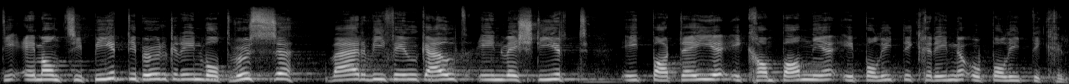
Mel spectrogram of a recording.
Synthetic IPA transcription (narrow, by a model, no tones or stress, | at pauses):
d̥iʔɛmɑnt͡sipiərtibʏɾɡəɾɪnʋɔt̪ʋʏsə | ʋæːɾʋifɪlɡæltɪnʋɛʃtiːəɾt | ɪpɑtɛɪəʔɪkχɑmpɑniəʔɪpɔlitikχəɾɪnːəʔʊpɔlitɪkʰəɾ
